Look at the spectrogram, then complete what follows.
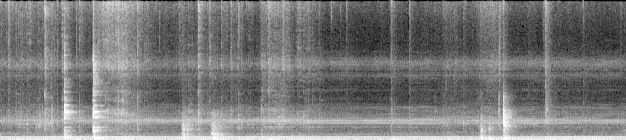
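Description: A metal spatula scraping and tapping against a stainless-steel frying pan as an omelette is lifted out, with a few scattered light knocks over a steady low hum.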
